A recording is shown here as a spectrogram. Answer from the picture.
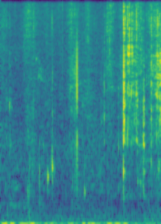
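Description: Doberman taking a whole raw egg off a wooden cutting board with her mouth: a string of small sharp clicks and mouth noises, the sharpest near the end.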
